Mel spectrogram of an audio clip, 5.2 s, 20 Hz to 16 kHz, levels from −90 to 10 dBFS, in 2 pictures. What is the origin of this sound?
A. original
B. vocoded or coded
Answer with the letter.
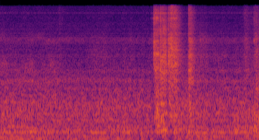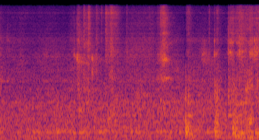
B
